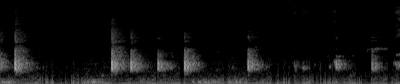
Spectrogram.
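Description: Chalk writing on a chalkboard: a string of short taps and scrapes in an uneven rhythm, about a dozen strokes.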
